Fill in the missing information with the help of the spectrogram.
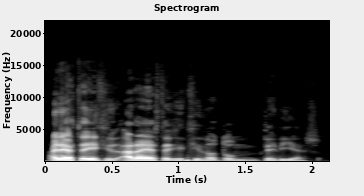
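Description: This fairly high-pitched man from Spain is live streaming, reading and replying to chat with sarcastic humor, lots of laughs, and free swearing. His voice rises and falls widely, and the close mic leaves the sound dry, without any echo.

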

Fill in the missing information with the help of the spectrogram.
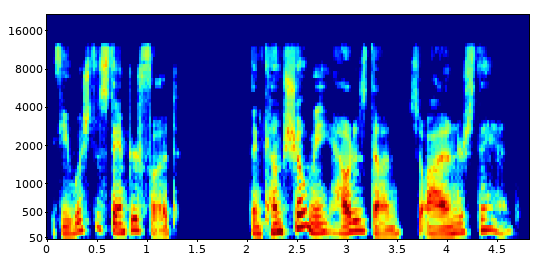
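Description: A man reading aloud and voicing the sea as a calm, wise presence that speaks quietly and gently. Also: fairly high pitch, moderate pace, breathy edge, no room sound, clean studio sound. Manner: quiet and gentle, soft questioning tone.

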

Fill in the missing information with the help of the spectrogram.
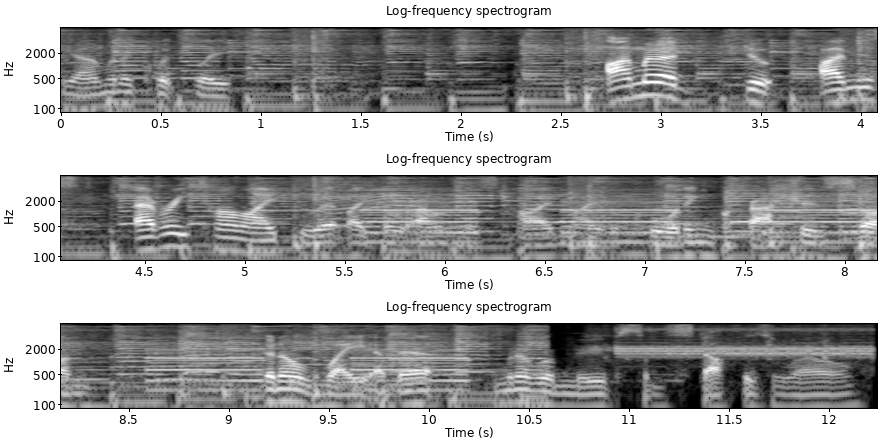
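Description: A man's voice: lowish voice, normal speed. A young man in casual voice chat while gaming, loose and rambling, cursing now and then. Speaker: gamer. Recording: game music playing behind. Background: game music.

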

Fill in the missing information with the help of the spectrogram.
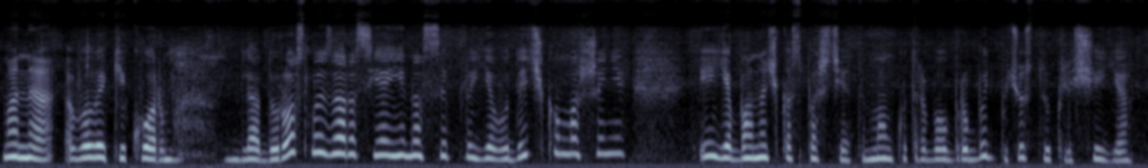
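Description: A woman rescuing a stray dog and puppies, narrating quickly and nervously while filming on her phone outdoors by a forest, slipping into high baby talk with the dogs. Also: animated, a little mellow. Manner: talks fast when nervous. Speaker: animal rescue volunteer. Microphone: phone camera held while filming.

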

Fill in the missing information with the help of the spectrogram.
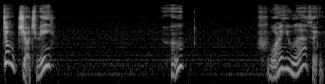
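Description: A woman voicing a shy, flustered young male cartoon hedgehog hero in love, husky and hesitant, in an intimate ASMR roleplay. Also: fairly high pitch, darkish tone, voice pushed up, full character voice. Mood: embarrassed, defensive. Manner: hesitant, stammering, bashful.

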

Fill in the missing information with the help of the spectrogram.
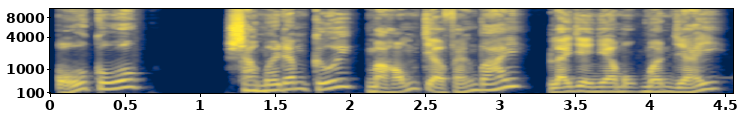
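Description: A man voicing a nagging older sister-in-law with a Southern Vietnamese accent, scolding in a brisk way. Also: fairly high pitch, very animated, a bit bright, faint music behind, voice pushed up.

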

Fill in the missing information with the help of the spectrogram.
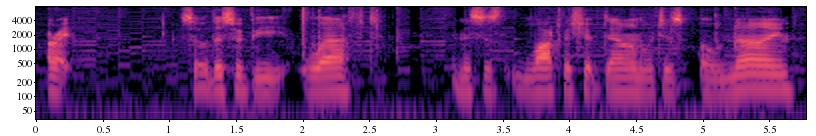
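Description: A man in his forties gives casual live-stream commentary while doing game development at a computer in a small indoor room. His voice is medium-pitched and gravelly, level in tone and slow in pace. Faint music and keyboard typing are heard in the background.

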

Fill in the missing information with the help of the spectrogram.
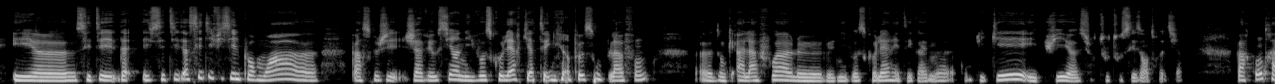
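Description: A woman, speaking in a fairly low voice as a podcast guest. She pauses often and hunts for words, filling gaps as she goes. The recording is close and dry, with no room sound. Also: darkish tone, no room sound. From Paris, France. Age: 40s. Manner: hesitant, many pauses and fillers. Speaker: interview guest. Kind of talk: podcast interview.

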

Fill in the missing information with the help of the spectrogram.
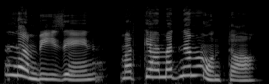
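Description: A woman's voice: high voice, sing-song, a bit bright, voice pushed up. A woman voicing a foolish, cheerful young peasant wife in a folk tale, with naive, pleading speech.

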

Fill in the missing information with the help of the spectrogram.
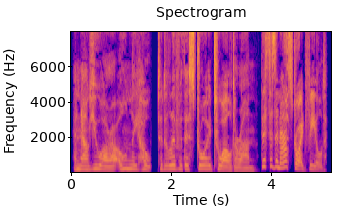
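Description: A young rebel princess from a video game, played by an actress. She is resolute and a little haughty, speaking assertively with dry sarcasm at a middling pitch. The sound is close, with no room echo. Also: lively intonation, normal speed, a little mellow, close to an everyday voice. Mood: urgent. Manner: crisp, assertive, dryly sardonic delivery. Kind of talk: video game character voice clips.

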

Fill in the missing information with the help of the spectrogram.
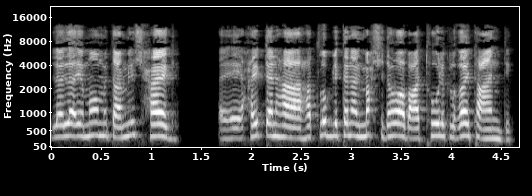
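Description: A woman voicing a loving grown daughter who is hoarse from a cold, caring and tender, with an Egyptian accent, in a cartoon story. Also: very high-pitched, fairly even intonation, racing, bright, forceful tone.

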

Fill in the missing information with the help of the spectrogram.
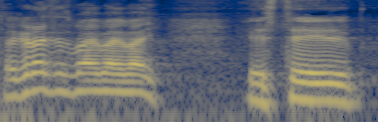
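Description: A man with a Mexican Spanish accent telling a long anecdote on a talk show, animated and slangy, acting out the dialogue. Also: sits high, measured pace, creaky, a little hiss or hum.

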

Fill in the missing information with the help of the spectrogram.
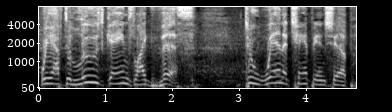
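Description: A woman's voice: lowish voice, animated, slow, bright, forceful tone, faint music behind, low-quality recording. A middle-aged woman coach in a postgame radio interview, talking in a rambling way full of fillers and restarts on a headset mic. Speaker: women's basketball head coach. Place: courtside in an arena.

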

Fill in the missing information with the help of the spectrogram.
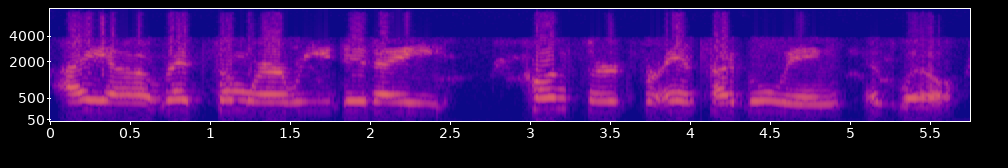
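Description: Gravelly-voiced upbeat male radio host. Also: high-pitched, steady tone, unhurried, a little mellow, lo-fi sound. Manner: upbeat, full of praise. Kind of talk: casual radio interview.

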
